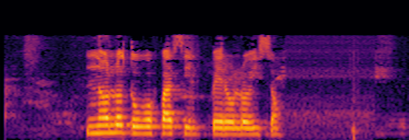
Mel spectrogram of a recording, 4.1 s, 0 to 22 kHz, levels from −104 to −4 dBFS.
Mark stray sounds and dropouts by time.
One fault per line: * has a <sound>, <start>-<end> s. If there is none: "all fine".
* has a whoosh, 3.5-3.6 s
